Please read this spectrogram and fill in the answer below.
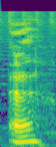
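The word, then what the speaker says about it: え: This E is indeed an E, and it's E like egg.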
